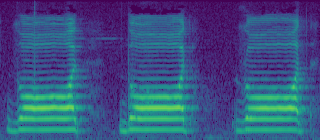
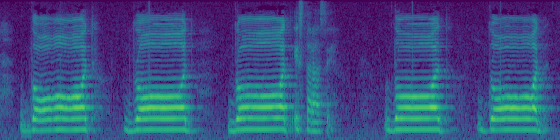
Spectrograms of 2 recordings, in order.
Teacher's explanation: दौद दौद दौद, इस तरह से दौद दौद, ठीक है। ज़ुबान की करवट को ऊपर के दाढ़ों को लगाने से दौद अदा होता है, और दौद को हम मोटा पढ़ेंगे, और इसका मखरज किसी भी हर्फ से नहीं मिलता।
